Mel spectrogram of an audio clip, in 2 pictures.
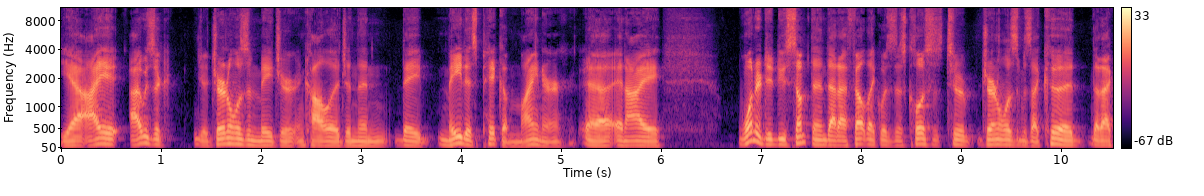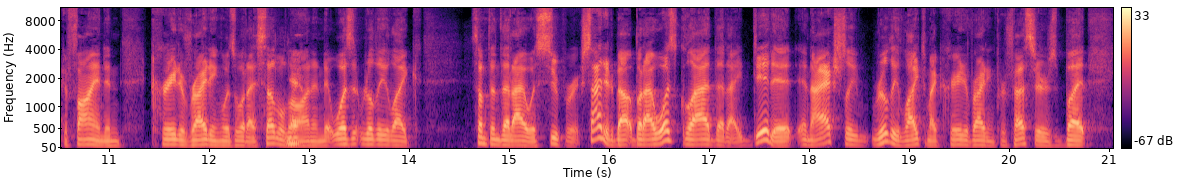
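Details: Adult male speaker; ordinary speech.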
